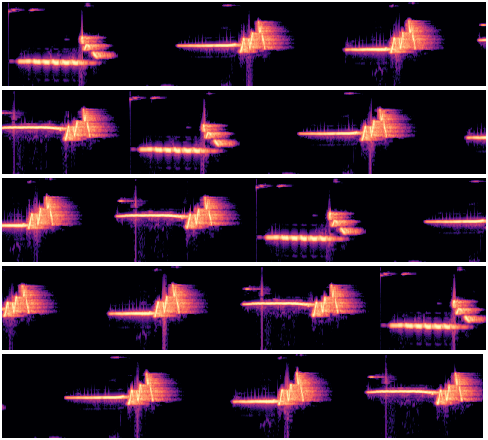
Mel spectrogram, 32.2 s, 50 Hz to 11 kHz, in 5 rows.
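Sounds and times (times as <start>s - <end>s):
warbler singing: 0.2s - 1.4s, 2.4s - 3.6s, 6.4s - 9.4s, 10.4s - 11.7s, 12.8s - 13.7s, 14.5s - 17.6s, 18.6s - 19.8s, 20.9s - 21.8s, 22.6s - 23.9s, 24.5s - 25.8s, 26.8s - 27.9s, 29.0s - 29.9s, 30.7s - 32.0s.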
